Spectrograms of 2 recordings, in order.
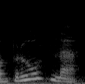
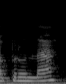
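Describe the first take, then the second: First: "Bruna" with BRU held long, NA dropping; stress on BRU. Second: "Bruna" said as bru-NÁ, stress on the last syllable; wrong final stress. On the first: Teacher thinking it through with the class, "Bruna" stressed on BRU. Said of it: "então Bru que é forte". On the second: Teacher showing the class a wrong stress, "Bruna" as bru-NÁ. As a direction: shift the stress of "Bruna" onto NA. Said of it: "senão ficava Bruna". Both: Shown as a demonstration.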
